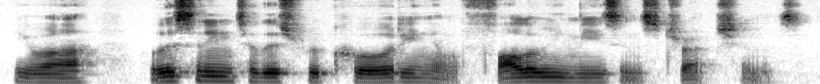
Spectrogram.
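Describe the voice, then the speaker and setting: A man leading a guided mindfulness exercise in a slow, calm, instructive manner. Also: fairly low pitch, gravelly. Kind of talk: guided meditation.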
